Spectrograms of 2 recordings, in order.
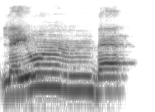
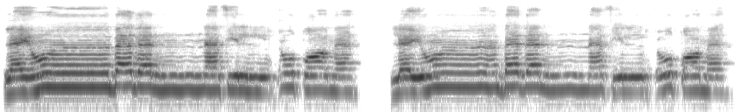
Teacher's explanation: Donc, la yumba, plutôt que la yumba, yumba, et on cache le mime, la yumba, et on fait un nasillement pour 2 unités de temps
